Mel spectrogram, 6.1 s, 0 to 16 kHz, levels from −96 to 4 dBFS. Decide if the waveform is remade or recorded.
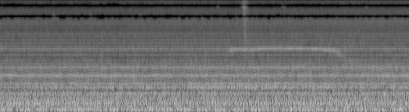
remade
